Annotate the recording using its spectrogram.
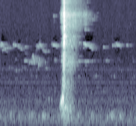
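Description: A golf club strikes a ball with a sharp click.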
